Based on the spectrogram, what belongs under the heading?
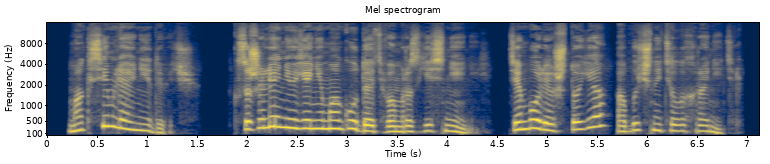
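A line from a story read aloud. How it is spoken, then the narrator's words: Calmly spoken. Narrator (Russian): спокойно произнесла я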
